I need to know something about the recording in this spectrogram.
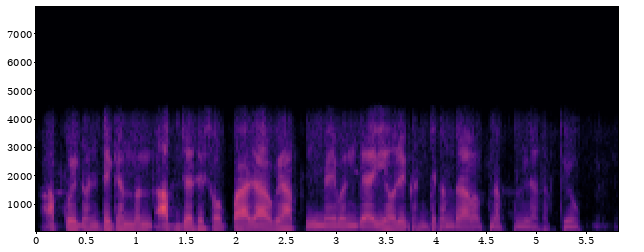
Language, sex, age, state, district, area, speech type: Hindi, male, 45-60, Rajasthan, Karauli, rural, conversation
